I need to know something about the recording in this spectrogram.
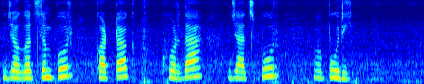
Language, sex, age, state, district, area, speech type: Odia, female, 18-30, Odisha, Jagatsinghpur, urban, spontaneous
